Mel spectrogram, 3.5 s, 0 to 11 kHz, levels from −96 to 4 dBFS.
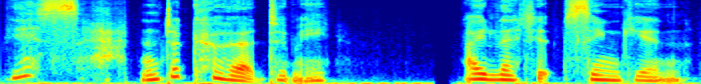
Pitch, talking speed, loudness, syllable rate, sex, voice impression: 190 Hz, 170 wpm, -18 LUFS, 4.3 syllables/s, female, feminine, middle-aged, tensed, powerful, bright, raspy, friendly, slightly reassuring, elegant, lively, slightly strict, sharp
